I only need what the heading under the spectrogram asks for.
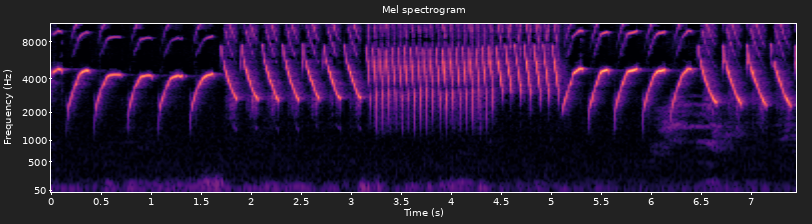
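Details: Young canary lure song to prompt long rolling song from other canaries: repeated downward-slurred whistles, then a dense fast buzzy roll lasting over a second, then more falling whistled notes.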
